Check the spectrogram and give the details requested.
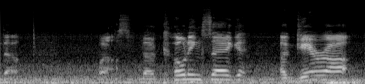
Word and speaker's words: Koenigsegg: The Koenigsegg Agera R.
